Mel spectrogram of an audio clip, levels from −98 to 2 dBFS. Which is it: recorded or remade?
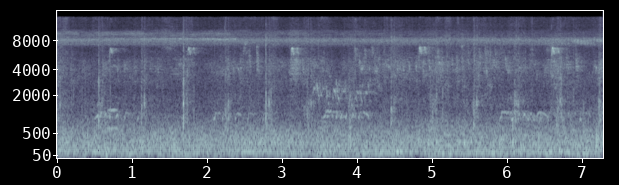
recorded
